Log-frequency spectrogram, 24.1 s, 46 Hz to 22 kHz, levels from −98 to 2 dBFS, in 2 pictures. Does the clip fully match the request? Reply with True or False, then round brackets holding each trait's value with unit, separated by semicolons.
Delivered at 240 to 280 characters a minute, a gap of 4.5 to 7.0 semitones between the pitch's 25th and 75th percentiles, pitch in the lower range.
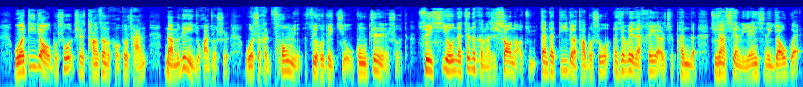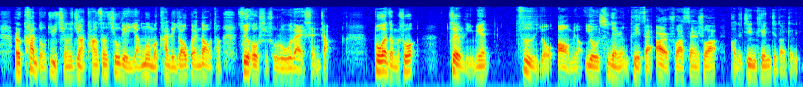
False (340 characters per minute; 5.4 semitones; 125 Hz)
